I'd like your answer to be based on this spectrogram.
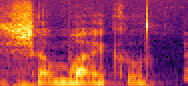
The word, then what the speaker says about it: Schmeichel: Schmeichel.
